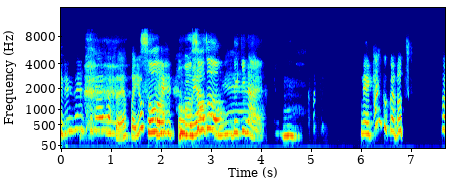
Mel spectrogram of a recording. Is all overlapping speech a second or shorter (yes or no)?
no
